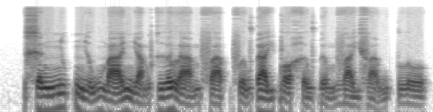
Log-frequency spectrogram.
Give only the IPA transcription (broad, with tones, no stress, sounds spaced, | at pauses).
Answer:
x ɛ˧ ŋ ɲ u˦˥ p̚ ɲ ə˨˩˦ w m aː˨˩˦ ɲ a˨˩˨ m k ɨ˧˥ ə̯ l a˨˩˨ m f aː˨˩ p̚ f ə˨˩˦ w ɗ a˧ j ɓ ɔ˨˩˦ h ə˨˩˨ w ɗ ə˨˩˨ m v a˨˩ j v a˨˩˨ w | l o˨˩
